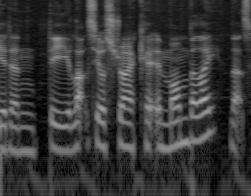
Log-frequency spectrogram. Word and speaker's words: Immobile: I've got Mbappe already, but I put Messi in and the Lazio striker Immobile. That's how you pronounce his name. Immobile, yeah.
